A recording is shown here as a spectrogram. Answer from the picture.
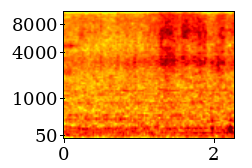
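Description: Steady low background rumble with a faint hiss over it, even throughout, with no distinct events.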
